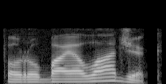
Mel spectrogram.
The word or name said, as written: photobiologic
